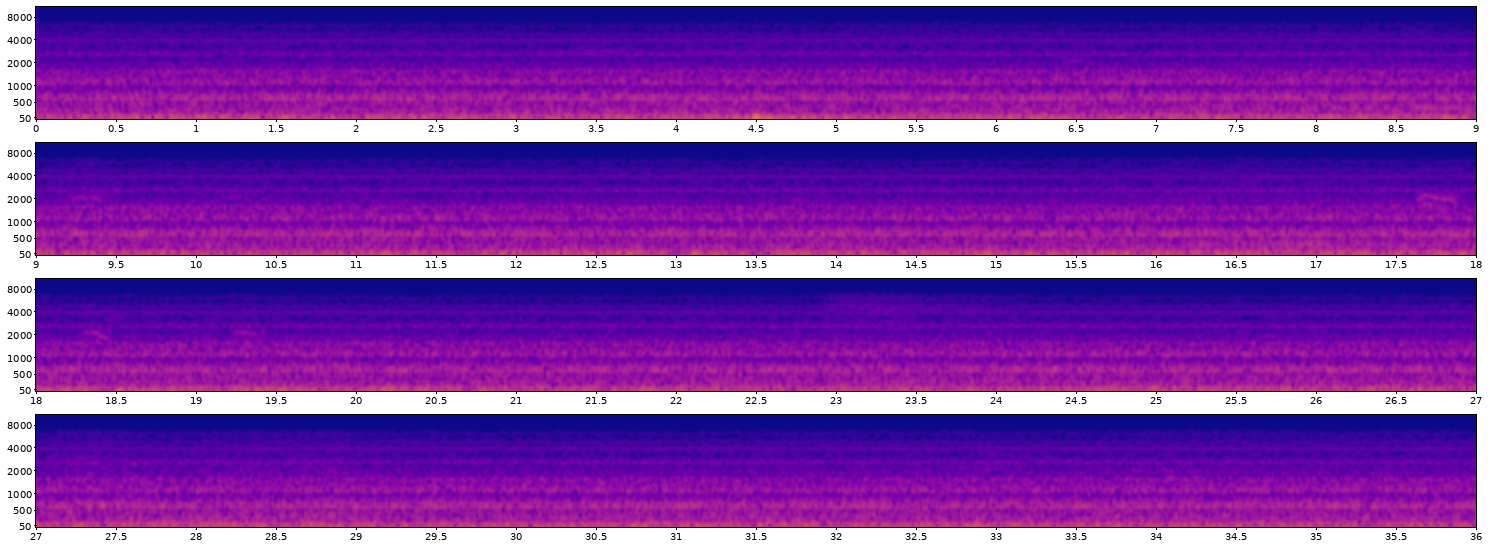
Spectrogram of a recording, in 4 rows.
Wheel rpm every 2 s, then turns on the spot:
0, 0, 0, 0, 0, 0, 0, 0, 0, 0, 0, 0, 0, 0, 0, 0, 0, 0.
none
